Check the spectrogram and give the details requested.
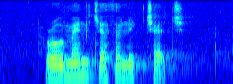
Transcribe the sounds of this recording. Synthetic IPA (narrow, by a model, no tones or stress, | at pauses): ɹomãnkʰaθʰɔlik̚t͡ʃʰɛ̰t͡ʃ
